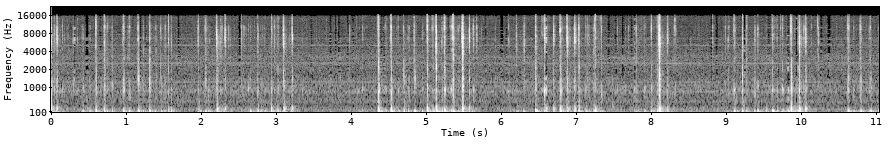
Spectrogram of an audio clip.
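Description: One hand's fingertips type on a backlit laptop keyboard with plastic keycaps. Rapid bursts of short, dry key clicks with soft, low thuds alternate with brief quieter pauses, and a bright clatter sits on top. Each tap dies away almost instantly.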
